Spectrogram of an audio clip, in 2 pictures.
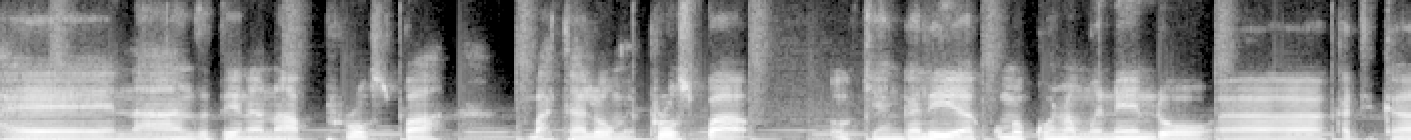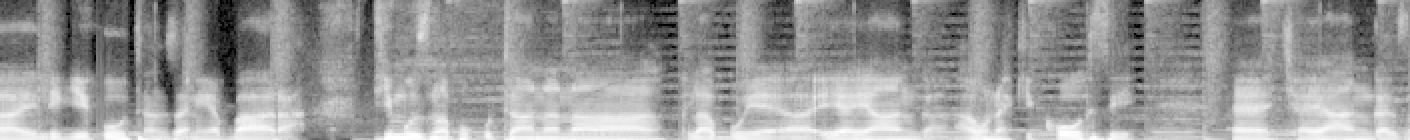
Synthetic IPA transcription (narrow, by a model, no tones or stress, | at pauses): naanzatɛnanapɾɔspaɓatalɔmɛpɾɔspa | ukiaŋɡaliakumɛkuwanamwɛnɛndɔ | kati̥kaliɠikuːtanzaniaɓaɾa̰ | timuzinapɔkutananaklaɓujajaŋɡa̰aunakikɔsi | t͡ʃajaŋɡa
